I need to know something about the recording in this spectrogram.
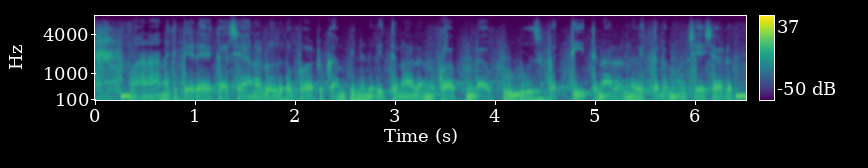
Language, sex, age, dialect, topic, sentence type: Telugu, male, 25-30, Central/Coastal, agriculture, statement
